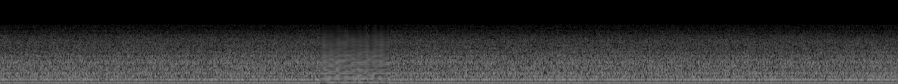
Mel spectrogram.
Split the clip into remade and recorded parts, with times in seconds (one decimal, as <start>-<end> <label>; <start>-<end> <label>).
0.0-3.2 recorded; 3.2-3.9 remade; 3.9-9.0 recorded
